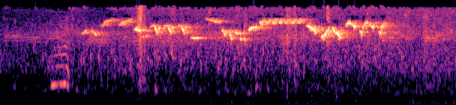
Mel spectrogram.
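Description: A songbird singing: a run of quick, high chirping phrases that starts about a second in and stops about a second before the end.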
